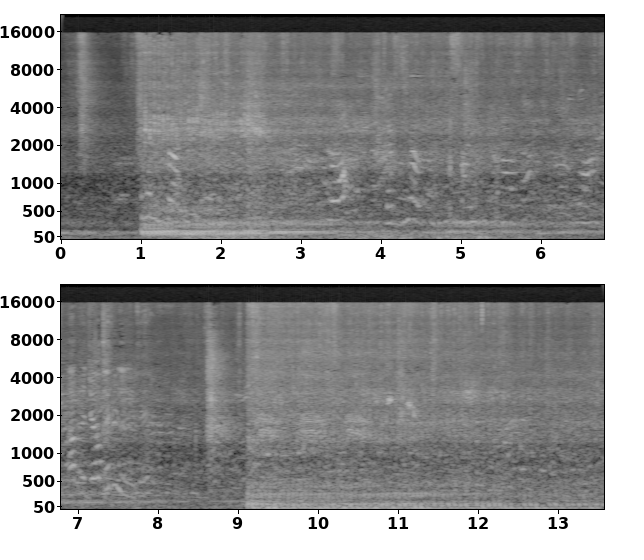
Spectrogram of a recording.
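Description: A crowd of men and women chatters on a busy street outdoors.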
